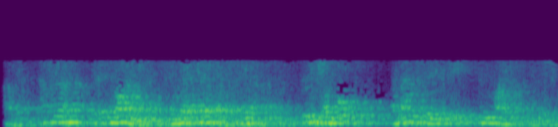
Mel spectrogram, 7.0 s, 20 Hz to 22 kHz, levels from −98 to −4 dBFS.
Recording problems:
room echo; strong; dies away in 1.6 s
off-mic speech; far
garbled, watery; badly
high frequencies cut off; severe; nothing above 3 kHz
wrong speed, natural pitch; too fast; 1.7 times normal speed

